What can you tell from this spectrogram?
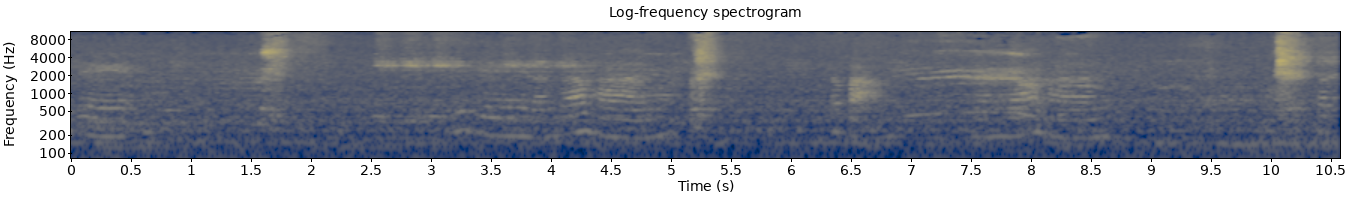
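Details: Short, thin cries of a newborn with quiet adult voices nearby; a normal first cry just after a normal birth in a birthing home.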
